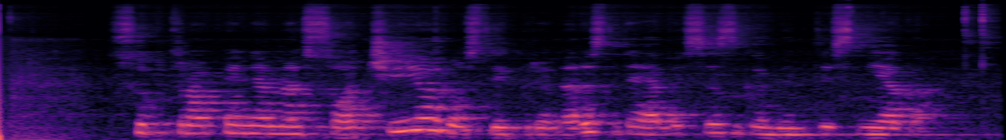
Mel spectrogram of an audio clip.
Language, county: Lithuanian, Marijampolė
